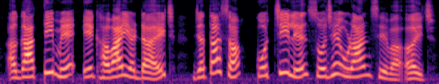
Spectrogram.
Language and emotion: Maithili, neutral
